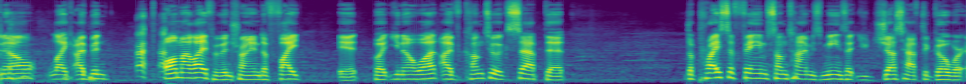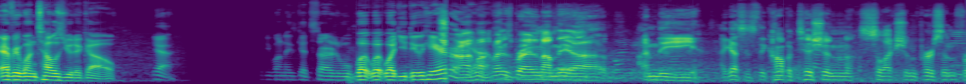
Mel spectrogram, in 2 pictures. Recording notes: straight from Phoenix Film Festival 2016!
